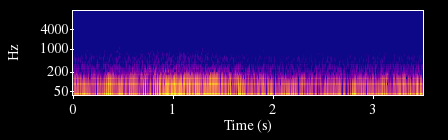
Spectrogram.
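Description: Toyota Camry interior while driving, a steady low engine drone and road rumble, continuous and fairly loud with a few faint higher clicks over it and no talk.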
